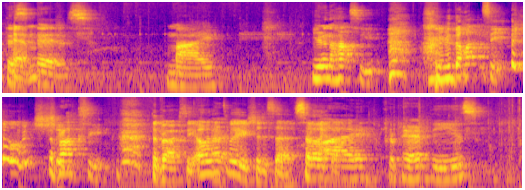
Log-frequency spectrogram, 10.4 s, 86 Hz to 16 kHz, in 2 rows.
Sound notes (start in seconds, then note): 3.9 gasps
